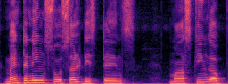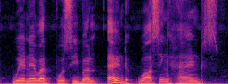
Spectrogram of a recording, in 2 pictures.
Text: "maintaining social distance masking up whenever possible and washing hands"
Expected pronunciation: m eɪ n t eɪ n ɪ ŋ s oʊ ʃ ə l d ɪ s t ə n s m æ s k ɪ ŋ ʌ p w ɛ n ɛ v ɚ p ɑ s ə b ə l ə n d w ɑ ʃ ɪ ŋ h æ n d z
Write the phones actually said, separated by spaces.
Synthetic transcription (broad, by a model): m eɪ n t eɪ n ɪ ŋ s oʊ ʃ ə l d ɪ s t ə n s m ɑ s k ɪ ŋ ʌ p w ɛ n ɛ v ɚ p ɑ s ə b ə l ə n d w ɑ s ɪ ŋ h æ n d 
